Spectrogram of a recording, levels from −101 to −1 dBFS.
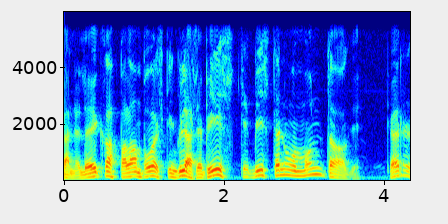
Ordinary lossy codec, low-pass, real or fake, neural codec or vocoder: none; 5.4 kHz; real; none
